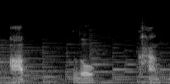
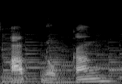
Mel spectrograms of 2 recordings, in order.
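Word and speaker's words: 압록강: So I'm gonna tell you that one, how to pronounce it, the Amrokgang, the most longest river name. Amrokgang. Let's follow me and repeat it 3 times. Amrokgang, Amrokgang, Amrokgang.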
